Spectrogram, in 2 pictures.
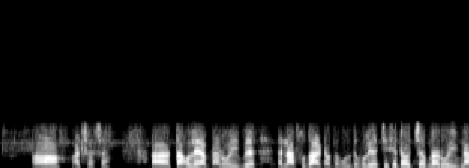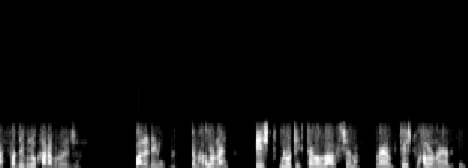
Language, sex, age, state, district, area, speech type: Bengali, male, 18-30, West Bengal, Uttar Dinajpur, rural, conversation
